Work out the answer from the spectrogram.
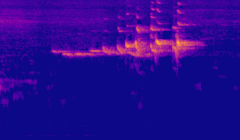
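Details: Green-leafbird-like song from a yellow-vented bulbul: a thin whistle rising gradually into a lively, tumbling warble with several accented notes before stopping abruptly.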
